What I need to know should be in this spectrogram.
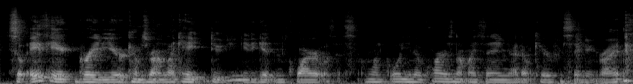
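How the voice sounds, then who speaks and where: A young man from Arkansas with a deep voice, co-hosting a podcast and telling laid-back stories full of restarts and swearing. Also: fast talker, gravelly, darkish tone, a little hiss or hum. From Arkansas, USA. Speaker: podcast co-host. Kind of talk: casual chat. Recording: echoey room.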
